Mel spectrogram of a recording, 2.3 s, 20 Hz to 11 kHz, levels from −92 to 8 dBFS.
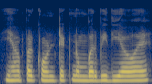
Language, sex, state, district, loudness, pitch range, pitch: Hindi, male, Rajasthan, Jaipur, -14 LUFS, 175-185 Hz, 180 Hz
